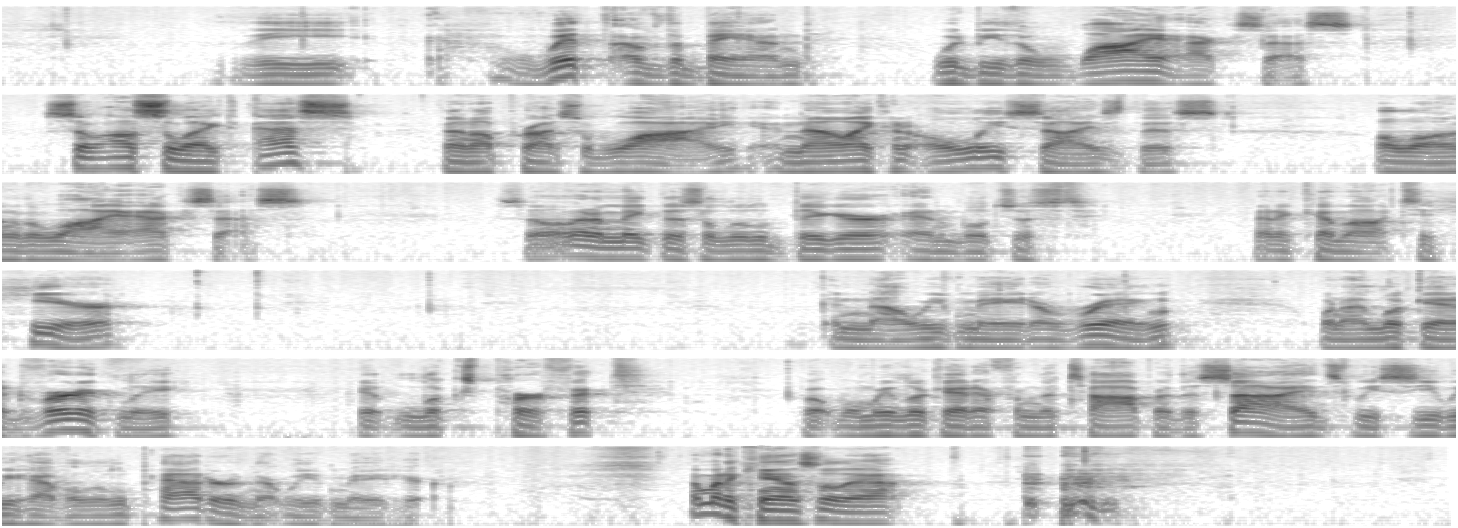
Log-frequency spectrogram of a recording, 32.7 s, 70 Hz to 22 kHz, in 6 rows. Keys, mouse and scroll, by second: 0.3-1.7 middle drag, 1.7-2.3 scroll down 2, 2.3-6.4 middle drag, 6.4 s, 18.0-21.6 middle drag, 21.6 KP_1, 24.8-29.4 middle drag, 30.9 z.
